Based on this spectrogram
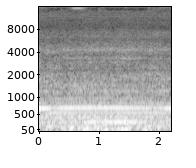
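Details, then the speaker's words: Old junk desktop PC (3800+ CPU, 2 GB RAM) running: a steady whirring with a thin constant whine over a low hum. Noisy, rough cooling fan, suspected but not confirmed to be the CPU fan. "That fan sounds terrible. I think that's actually the, CPU fan that sounds like that."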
